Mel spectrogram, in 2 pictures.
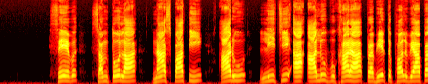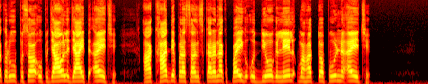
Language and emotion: Maithili, neutral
